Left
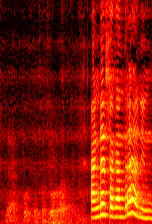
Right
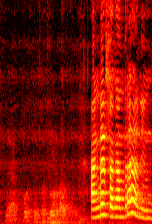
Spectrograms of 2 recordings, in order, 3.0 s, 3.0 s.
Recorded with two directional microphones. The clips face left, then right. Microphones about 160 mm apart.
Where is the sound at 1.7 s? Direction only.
20° left (ahead or behind).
